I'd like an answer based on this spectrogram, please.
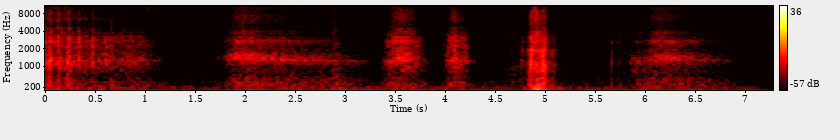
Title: Mr. German Shepherd Sleeping & Snoring in 1 minute & 14 seconds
